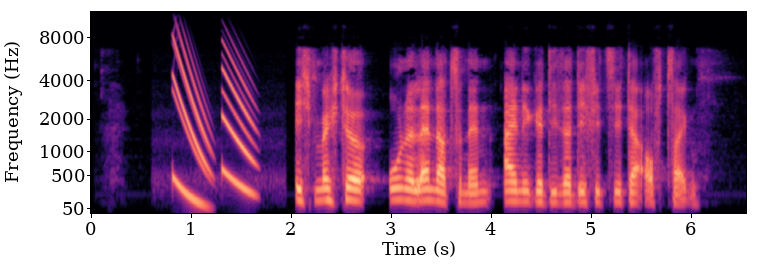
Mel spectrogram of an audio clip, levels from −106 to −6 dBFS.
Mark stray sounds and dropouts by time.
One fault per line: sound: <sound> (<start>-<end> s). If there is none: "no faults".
sound: chirp (0.8-1.7 s)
